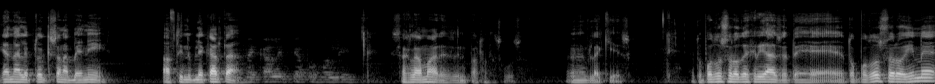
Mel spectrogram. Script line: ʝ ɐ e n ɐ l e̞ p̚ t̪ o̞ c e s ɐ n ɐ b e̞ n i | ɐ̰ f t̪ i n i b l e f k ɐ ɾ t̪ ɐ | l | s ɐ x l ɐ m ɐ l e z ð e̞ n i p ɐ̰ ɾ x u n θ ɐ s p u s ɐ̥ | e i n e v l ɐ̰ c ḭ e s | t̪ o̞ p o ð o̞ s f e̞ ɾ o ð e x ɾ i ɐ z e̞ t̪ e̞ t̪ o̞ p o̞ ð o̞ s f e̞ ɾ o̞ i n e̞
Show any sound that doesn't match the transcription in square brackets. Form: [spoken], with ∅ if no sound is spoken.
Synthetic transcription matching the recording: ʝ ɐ e n ɐ l e̞ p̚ t̪ o̞ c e s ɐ n ɐ b e̞ n i | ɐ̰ f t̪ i n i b l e [∅] k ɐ ɾ t̪ ɐ | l | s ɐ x l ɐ m ɐ [ɾ] e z ð e̞ n i p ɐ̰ ɾ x u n θ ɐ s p u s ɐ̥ | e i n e v l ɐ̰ c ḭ e s | t̪ o̞ p o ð o̞ s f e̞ ɾ o ð e x ɾ i ɐ z e̞ t̪ e̞ t̪ o̞ p o̞ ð o̞ s f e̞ ɾ o̞ i n e̞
